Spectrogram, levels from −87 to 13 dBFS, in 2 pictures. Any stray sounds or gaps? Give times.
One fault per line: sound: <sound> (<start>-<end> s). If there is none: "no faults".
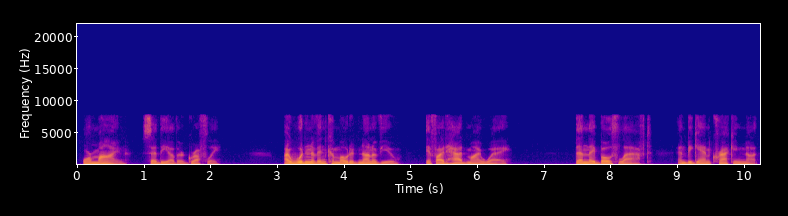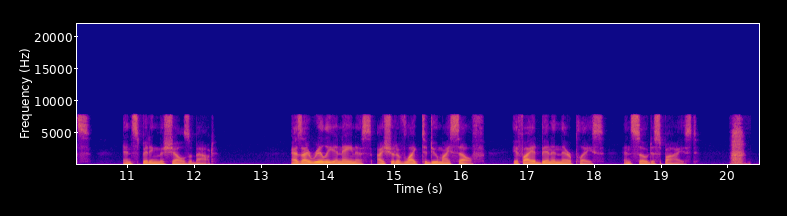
sound: breath (20.0-20.4 s)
